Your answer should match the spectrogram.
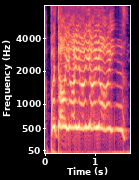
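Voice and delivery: cartoon boing made with the voice; springy boing noise. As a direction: imitate a tail twanging like a spring. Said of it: "and it used to go".

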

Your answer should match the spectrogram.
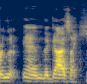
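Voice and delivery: ordinary talk, nothing marked

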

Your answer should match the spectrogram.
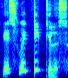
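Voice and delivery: high, scoffing granny voice; scornful grandmother. A narrator's reading. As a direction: scoff as a cross old woman. Grandmother scolding George.

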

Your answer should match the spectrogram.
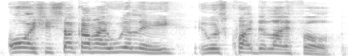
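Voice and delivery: put-on a silly, high posh British accent; mock British accent. Retrying the British bit after failing, mock British accent. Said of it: "should I do, like, British?".

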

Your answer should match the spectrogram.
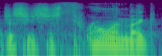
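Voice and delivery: normal talking voice

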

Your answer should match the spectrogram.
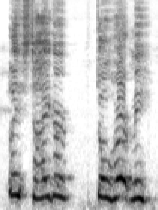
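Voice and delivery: high fearful begging; frightened plea. Acted. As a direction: plead with the tiger for your life. Man begs the attacking Tiger.

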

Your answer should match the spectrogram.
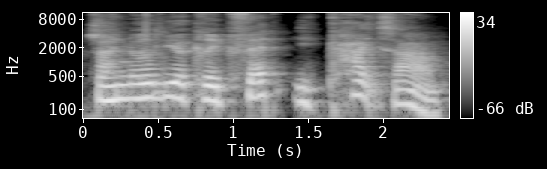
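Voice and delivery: plain reading voice

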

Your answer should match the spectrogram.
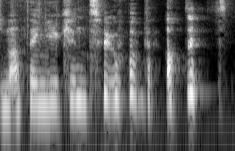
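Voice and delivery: real laughter breaking into the words; giggling at a card; laughing. Real, not acted. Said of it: "I'm laughing".

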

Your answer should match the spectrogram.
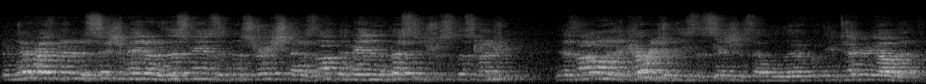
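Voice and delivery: measured, formal read of a tribute; formal quotation reading. Acted. Lecturer reading a tribute aloud, formal and measured.

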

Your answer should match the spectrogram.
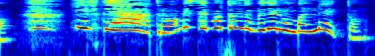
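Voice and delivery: high, loud thrilled cry, first words stretched; excited shout. Acted. Olivia arriving at the theatre, shouting with joy. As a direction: burst out with delight at the theatre. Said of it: "Olivia gridò".

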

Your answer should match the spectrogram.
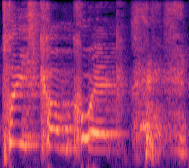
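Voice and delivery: very slow pleading; drawn-out plea. Acted. Child to police on phone, slow plea. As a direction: stretch out the plea.

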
